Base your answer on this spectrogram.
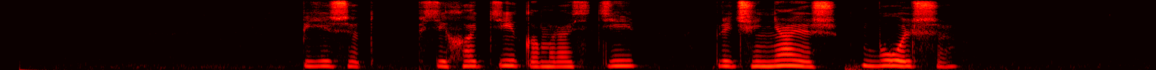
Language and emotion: Russian, sad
